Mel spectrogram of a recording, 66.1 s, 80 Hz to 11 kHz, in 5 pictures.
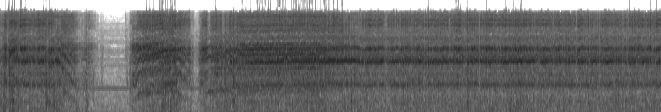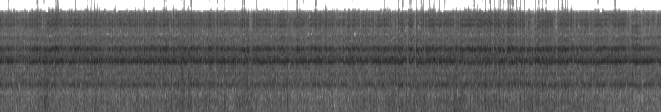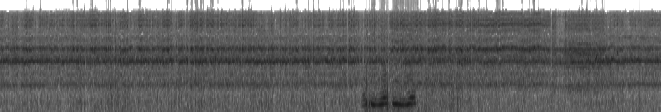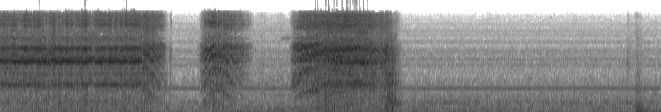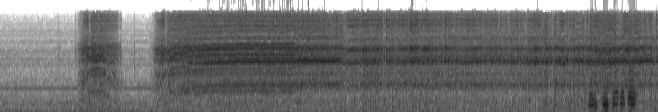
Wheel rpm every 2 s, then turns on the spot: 120, 110, 190, 230, 240, 230, 230, 230, 230, 230, 230, 230, 230, 230, 230, 230, 230, 230, 220, 230, 230, 70, 40, 140, 0, 0, 0, 40, 150, 220, 230, 230, 230.
none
